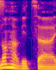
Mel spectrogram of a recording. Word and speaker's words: Nohavica: Den nächsten Song, äh, den ich hier anschmeißen äh, würde, ich hoffe, ich spreche ihn richtig aus, von Jaromir Nohavika äh, Jacek. Ja. Richtig ausgesprochen? Völlig falsch ausgesprochen. – Verdammt. Dann deswegen ja, überlasse ich dir Noha, das jetzt. Nohavica.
